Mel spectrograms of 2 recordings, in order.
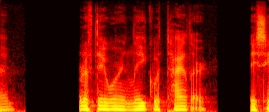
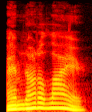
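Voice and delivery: higher, louder denial; hollering; 5 semitones higher, 4 dB louder than usual. Acted. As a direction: holler it back at him. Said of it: "she hollered at him".

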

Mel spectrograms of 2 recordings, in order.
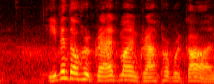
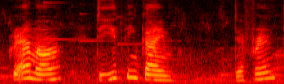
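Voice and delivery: lightly voiced small girl, a touch higher; a hint of a little girl; 8 semitones higher than usual. A narrator's reading. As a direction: ask grandma like a shy little girl. Little girl asking grandma.

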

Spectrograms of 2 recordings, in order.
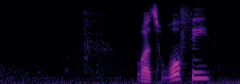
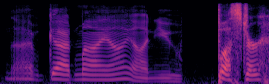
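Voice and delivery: suspicious warning; 7 semitones higher, 4 dB louder than usual. A narrator's reading. Dot threatens Wolfie.

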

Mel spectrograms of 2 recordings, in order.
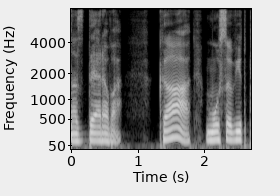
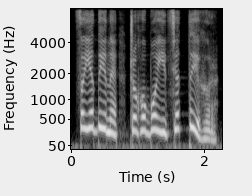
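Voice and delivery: high-pitched excited bird voice; vultures crying out; 12 semitones higher than usual. A narrator's reading. Vultures tell what the tiger fears, high cry. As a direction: pipe it up high like birds. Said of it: "закричали грифи".

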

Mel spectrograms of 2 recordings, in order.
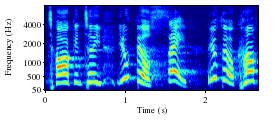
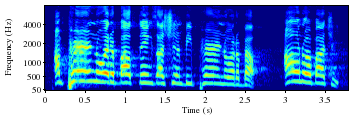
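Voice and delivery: ordinary talk

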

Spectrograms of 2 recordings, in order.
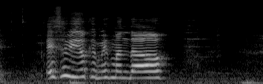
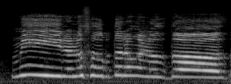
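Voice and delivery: high, loud, tearful relief; drawn-out cry of being deeply moved; emocionada, casi llorando; 5 semitones higher, 7 dB louder, slower than usual. Real, not acted. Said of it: "ya me estaba poniendo a llorar". (grito conmovido, al borde del llanto)

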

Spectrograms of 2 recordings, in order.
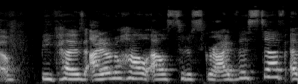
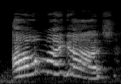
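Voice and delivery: excited gasp; 8 semitones higher, slower than usual. Real, not acted. Unboxing a favorite jacket.

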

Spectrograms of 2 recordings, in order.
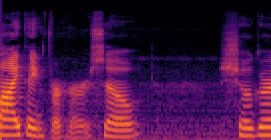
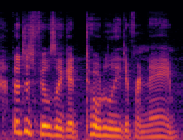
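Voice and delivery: usual speaking voice

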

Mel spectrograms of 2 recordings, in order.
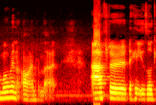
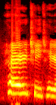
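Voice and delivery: high, loud mock hail; loud, high "hey" to get attention; calling out; 11 semitones higher, 9 dB louder, slower than usual. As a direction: imitate calling a friend across the party. Hailing someone across a party.

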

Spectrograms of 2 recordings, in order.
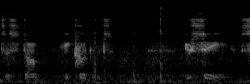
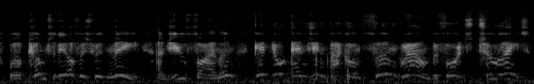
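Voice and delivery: high, commanding foreman voice; foreman ordering; 9 semitones higher than usual. A narrator's reading. Foreman ordering the driver and fireman, high and commanding. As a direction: bark out orders in a hurry. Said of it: "ordered the foreman".

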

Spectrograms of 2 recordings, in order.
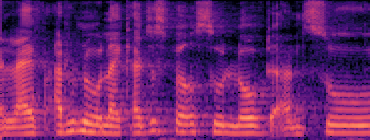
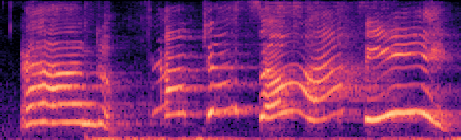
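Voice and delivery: very high, slow, stretched happy squeal; screaming with joy; 4 dB louder, much slower than usual. Real, not acted. Telling her viewers she is overjoyed, a drawn-out high squeal. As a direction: let the joy burst out of you. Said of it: "I think I'm screaming at you guys".

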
